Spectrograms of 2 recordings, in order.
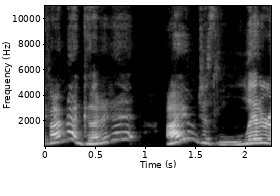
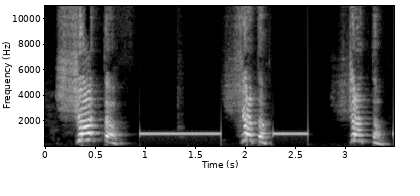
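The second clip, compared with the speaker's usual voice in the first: high, loud yelled rebuke, cut off each time; mock scream; 13 semitones higher, 5 dB louder than usual. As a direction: shout it at her like a fed-up mentor. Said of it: "she'd be like / scream at me".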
